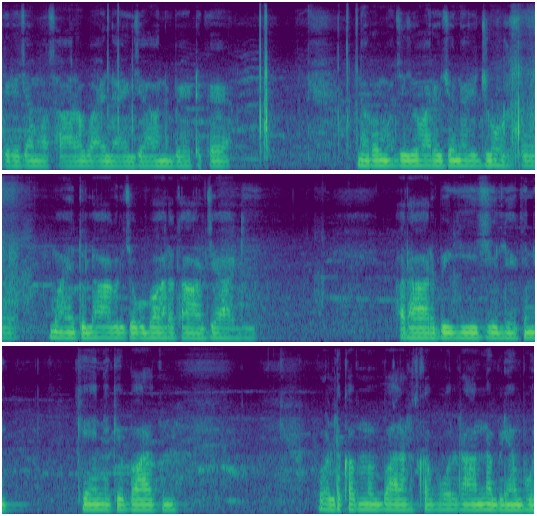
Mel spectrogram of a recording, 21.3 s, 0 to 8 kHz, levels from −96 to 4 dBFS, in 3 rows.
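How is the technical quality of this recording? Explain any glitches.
The recording has one fault, present throughout: a wrong sample rate. The speech plays slow and low, at about 0.73 times normal speed and roughly 5.5 semitones down. Samples captured at one rate are read out at a lower one with no conversion. That fits 22 kHz audio played at 16 kHz. Pitch and tempo drop together, so voices sound heavy and dragged.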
